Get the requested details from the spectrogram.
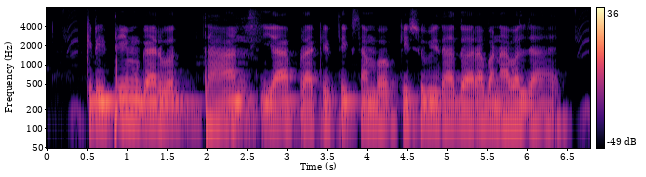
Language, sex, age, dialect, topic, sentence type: Magahi, male, 18-24, Southern, agriculture, statement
